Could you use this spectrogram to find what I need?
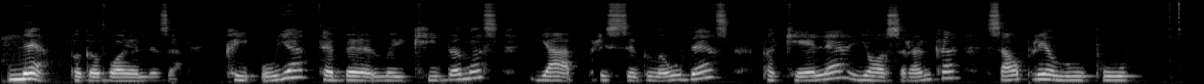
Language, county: Lithuanian, Vilnius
